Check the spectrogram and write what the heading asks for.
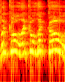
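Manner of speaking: mock-frantic squeaky begging; squeaky pleading. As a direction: beg to be let go in a squeak. Joe pinned, begging release.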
